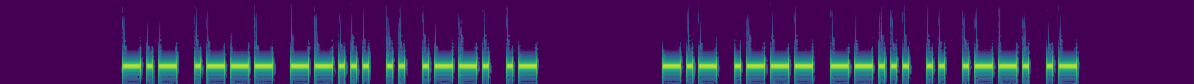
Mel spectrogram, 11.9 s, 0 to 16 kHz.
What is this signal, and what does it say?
Morse code, heard as a keyed tone, about 21 wpm, 700 Hz. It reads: KJ7IPA KJ7IPA
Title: USA Call Signs - 6 Characters - Repeated 2x - 20wpm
